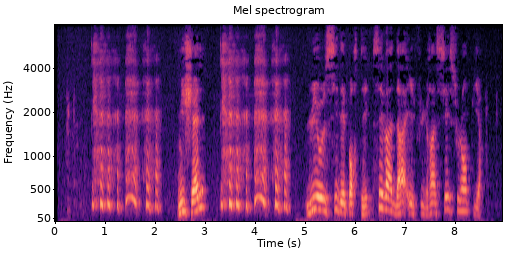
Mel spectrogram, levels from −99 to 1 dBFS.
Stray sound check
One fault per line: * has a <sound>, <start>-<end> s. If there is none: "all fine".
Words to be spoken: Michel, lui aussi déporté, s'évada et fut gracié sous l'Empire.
* has a laugh, 0.7-2.1 s
* has a laugh, 3.3-4.7 s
